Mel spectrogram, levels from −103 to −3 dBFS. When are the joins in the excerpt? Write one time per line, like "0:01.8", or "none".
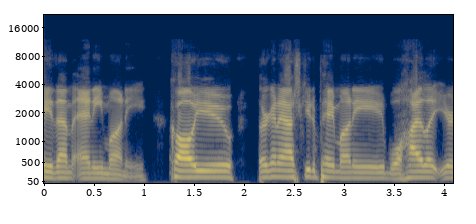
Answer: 0:01.3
